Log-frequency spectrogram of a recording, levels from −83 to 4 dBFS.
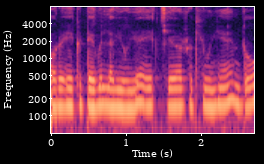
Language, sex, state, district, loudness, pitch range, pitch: Hindi, male, Delhi, New Delhi, -15 LUFS, 145-155 Hz, 150 Hz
